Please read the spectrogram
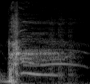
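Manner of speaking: high burst of laughter. Real, not acted. Laughs at own lads story.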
